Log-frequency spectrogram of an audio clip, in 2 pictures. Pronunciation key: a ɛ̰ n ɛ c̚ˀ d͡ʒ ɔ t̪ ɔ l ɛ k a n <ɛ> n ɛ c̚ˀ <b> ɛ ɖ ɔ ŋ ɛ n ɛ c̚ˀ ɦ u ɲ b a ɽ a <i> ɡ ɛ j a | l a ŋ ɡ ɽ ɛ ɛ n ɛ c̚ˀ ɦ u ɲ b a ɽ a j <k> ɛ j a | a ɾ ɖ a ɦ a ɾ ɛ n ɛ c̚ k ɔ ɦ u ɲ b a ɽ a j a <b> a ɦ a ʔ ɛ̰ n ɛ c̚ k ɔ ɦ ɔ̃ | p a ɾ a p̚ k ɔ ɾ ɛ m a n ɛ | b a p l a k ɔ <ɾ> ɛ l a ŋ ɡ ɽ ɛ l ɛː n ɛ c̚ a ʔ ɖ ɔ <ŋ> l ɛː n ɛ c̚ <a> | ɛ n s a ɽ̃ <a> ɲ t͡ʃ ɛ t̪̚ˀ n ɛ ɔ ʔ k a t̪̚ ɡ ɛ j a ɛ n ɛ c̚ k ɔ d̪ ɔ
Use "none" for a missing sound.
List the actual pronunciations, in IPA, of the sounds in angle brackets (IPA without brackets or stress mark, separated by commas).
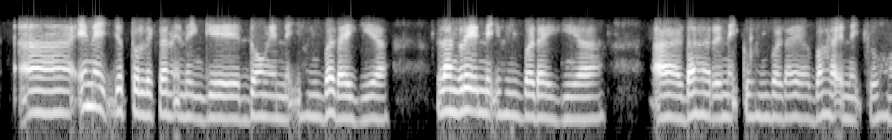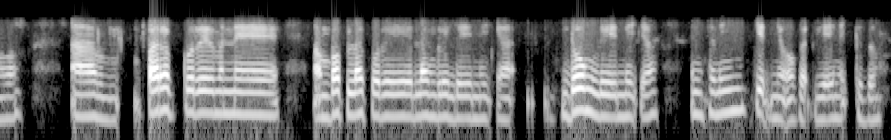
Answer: ɛ, ɡ, j, ɡ, b, ɾ, ŋ, a, i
